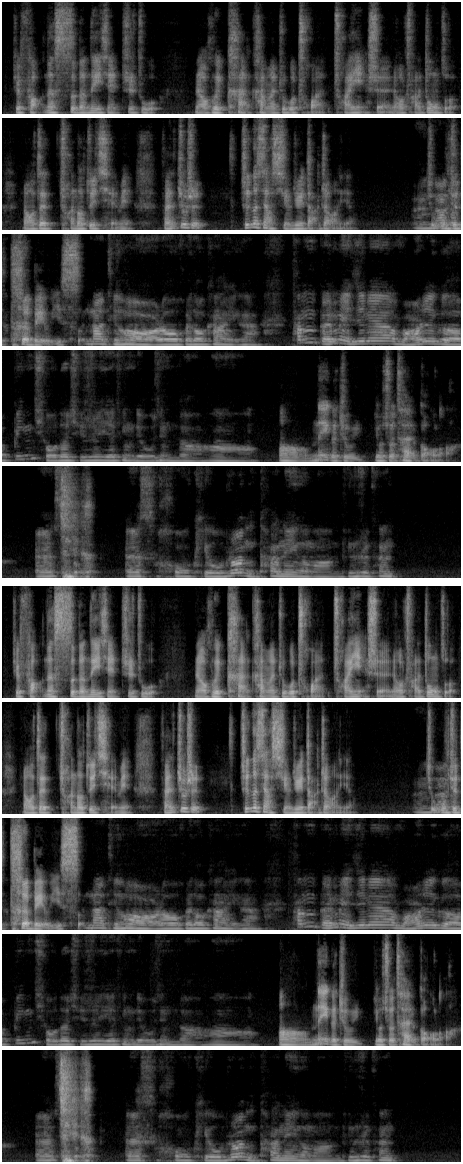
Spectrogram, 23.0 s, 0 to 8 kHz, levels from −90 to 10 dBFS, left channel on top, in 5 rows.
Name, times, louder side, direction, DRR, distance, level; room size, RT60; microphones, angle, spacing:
voice 1, 0.1-1.5 1.9-6.6 7.0-8.1 8.8-10.0 16.5-18.3 18.9-19.3, right 6 dB, 50° right, 0.4 m, -28 dB
voice 2, 8.7-9.2 10.0-16.3 18.7-19.3 19.6-22.3, left 2 dB, 30° left, 0.9 m, -36 dB
2.5 x 2.1 x 2.6 m
head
